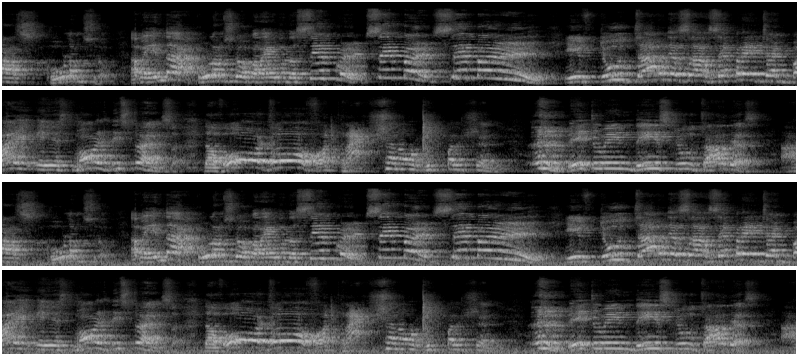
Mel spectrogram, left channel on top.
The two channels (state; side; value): noise; right; rumble, 15 dB below the sound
